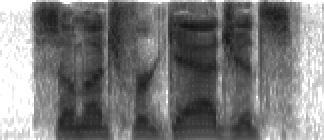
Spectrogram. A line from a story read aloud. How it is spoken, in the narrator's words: said Bunny, having to lean toward me and yell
